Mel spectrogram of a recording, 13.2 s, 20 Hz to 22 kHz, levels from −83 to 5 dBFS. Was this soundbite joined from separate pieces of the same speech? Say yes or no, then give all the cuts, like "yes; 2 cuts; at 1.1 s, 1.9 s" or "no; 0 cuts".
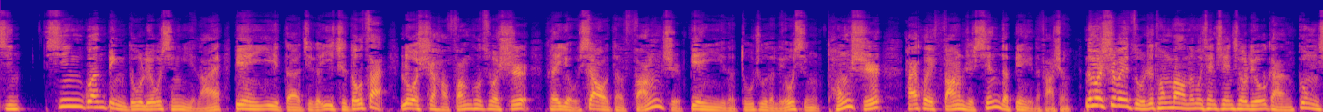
yes; 3 cuts; at 2.3 s, 3.9 s, 10.8 s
